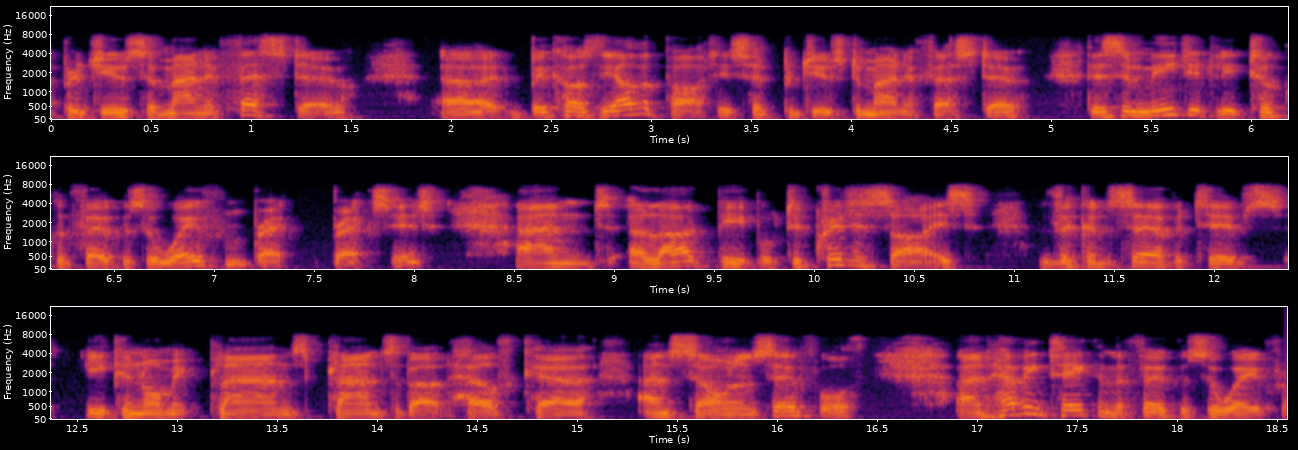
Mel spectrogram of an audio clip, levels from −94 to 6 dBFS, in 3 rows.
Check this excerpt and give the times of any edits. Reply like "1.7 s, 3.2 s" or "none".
2.0 s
